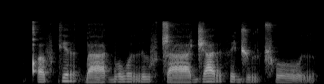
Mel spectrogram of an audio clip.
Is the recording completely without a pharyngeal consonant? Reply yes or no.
yes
